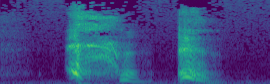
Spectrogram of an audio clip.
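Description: Two short, rough throat clearings from a person with a tickle in the throat, the first longer and gravelly, the second a brief, sharper rasp after a short pause.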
